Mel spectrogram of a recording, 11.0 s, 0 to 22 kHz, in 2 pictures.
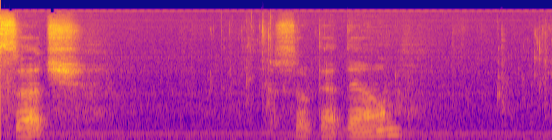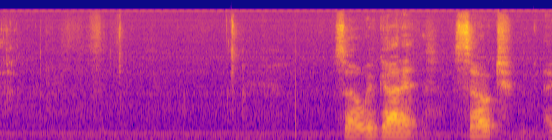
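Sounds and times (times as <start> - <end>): wet cloth rustling: 2.0 - 3.0, 4.4 - 6.8.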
